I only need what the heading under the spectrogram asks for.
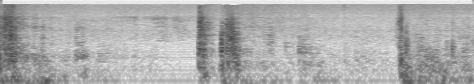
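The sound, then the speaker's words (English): Sharp, loud bangs burst out at irregular moments, two close together and then a third after a pause, each with a brief crackling tail over a low, steady rumble. “That is a firework happening right there.”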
